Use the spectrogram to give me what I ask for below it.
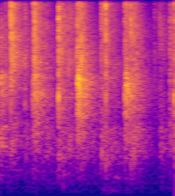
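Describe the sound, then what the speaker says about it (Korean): Small group in a Korean business meeting clapping hands, with about eight short bursts of claps in a loose rhythm, close and clear, with no talk over them. "박수 한번 주세요"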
